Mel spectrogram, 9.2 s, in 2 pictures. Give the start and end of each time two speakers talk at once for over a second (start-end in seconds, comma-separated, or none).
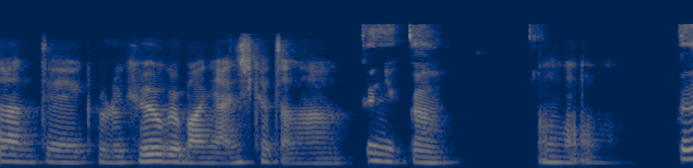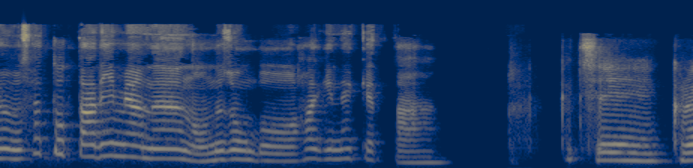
none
